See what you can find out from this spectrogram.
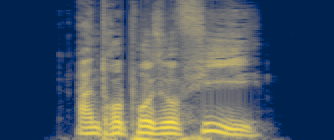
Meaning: anthroposophy
- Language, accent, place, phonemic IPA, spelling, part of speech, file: German, Germany, Berlin, /antʁopozoˈfiː/, Anthroposophie, noun, De-Anthroposophie.ogg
